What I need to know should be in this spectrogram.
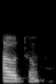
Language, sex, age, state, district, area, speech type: Kannada, male, 45-60, Karnataka, Tumkur, rural, conversation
